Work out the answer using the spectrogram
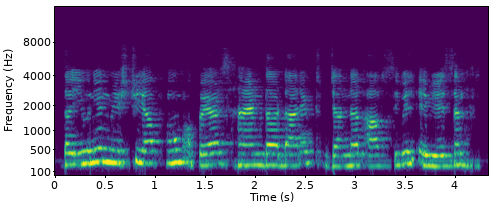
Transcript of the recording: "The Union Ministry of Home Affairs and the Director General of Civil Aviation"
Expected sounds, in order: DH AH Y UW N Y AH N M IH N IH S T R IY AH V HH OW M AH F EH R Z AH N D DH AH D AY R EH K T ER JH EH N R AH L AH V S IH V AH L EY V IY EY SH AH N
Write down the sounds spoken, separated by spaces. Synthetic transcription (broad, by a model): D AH Y UW N Y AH N M IH N IH S T R IY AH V HH OW M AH P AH R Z AH N D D AH D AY R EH K T JH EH N R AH L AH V S IH V AH L EY V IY EY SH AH N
